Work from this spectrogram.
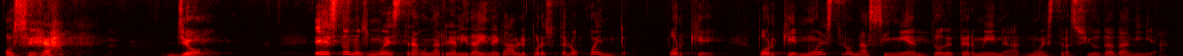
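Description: Man, pastor, from El Salvador, animated joking sermon, bright high voice, swinging pitch. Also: a little slow. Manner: animated, joking, addresses the congregation directly.

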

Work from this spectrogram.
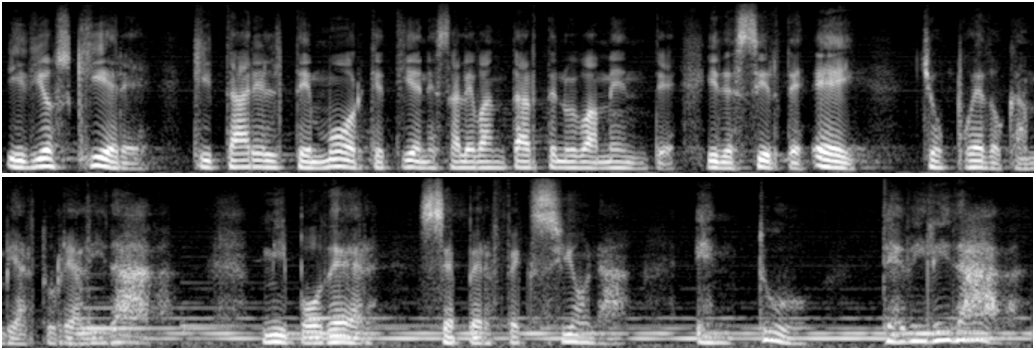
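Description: A man preaching a sermon as pastor, swinging between hushed passages and loud, emphatic peaks. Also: mid-range voice, slow pace, faint music behind. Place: church hall. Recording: reverberant church hall.

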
